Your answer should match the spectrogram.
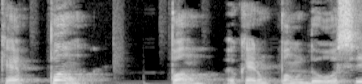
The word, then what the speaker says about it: pão: a palavra pão né que é pão não fale pau Ok para as pessoas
